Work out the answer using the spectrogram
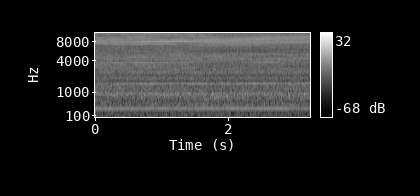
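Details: NASUM hot air charcoal BBQ starter, a replacement unit after the first gave no heat, held close to charcoal in a Weber kettle: a constant airy rush over a steady hum with no rattles; fan and heater are running normally.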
